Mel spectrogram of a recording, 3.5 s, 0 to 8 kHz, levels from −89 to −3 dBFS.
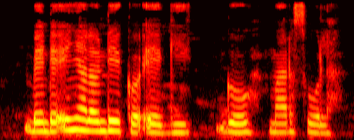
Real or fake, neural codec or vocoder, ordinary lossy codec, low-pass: real; none; Opus, 64 kbps; 7.2 kHz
